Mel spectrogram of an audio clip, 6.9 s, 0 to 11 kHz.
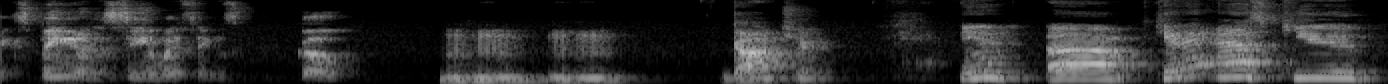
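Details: Young adult man who stuttered through his first 18 years and took the Starfish project course; he still stutters and blocks and uses a breathing technique only some of the time. Stuttering.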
